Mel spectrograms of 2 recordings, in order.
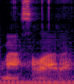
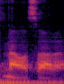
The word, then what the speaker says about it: Malasada: Um, Like this one, big Masalada or Malasada as my kids say. Oh, it is Malasada. Well, I've been pronouncing it wrongly, they've been pronouncing it right.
